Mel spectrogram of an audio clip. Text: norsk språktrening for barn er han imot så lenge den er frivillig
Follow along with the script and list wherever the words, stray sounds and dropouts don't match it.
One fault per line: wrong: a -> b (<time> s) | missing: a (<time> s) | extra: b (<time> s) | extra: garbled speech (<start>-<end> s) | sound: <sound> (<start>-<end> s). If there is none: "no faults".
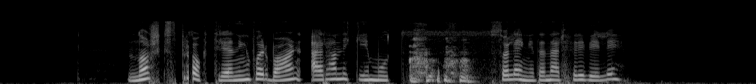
sound: dropout (1.9-1.9 s)
extra: ikke (3.5 s)
sound: laugh (4.1-4.8 s)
